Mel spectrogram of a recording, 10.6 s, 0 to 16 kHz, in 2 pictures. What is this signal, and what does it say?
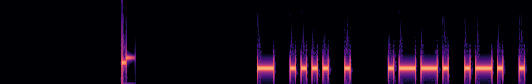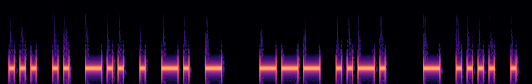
Morse code, heard as a keyed tone, about 22 wpm, 700 Hz. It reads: THE PRESIDENT OF THE
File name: practice / 22wpm / Sets of 6 Words - 22wpm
